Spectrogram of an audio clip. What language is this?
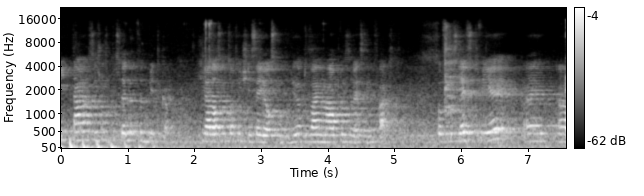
Bulgarian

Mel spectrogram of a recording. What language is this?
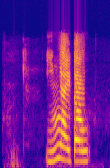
Cantonese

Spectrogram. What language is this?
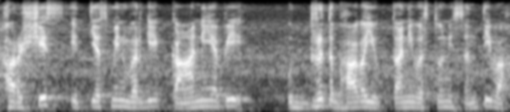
Sanskrit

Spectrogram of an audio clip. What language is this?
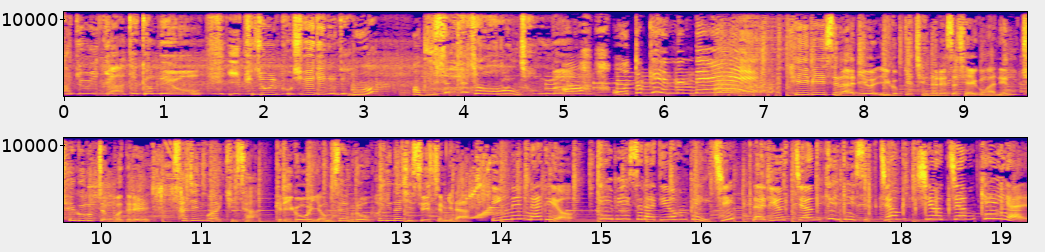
Korean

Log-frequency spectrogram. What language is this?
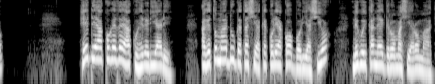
Kikuyu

